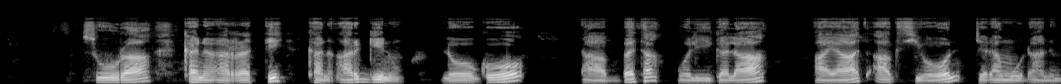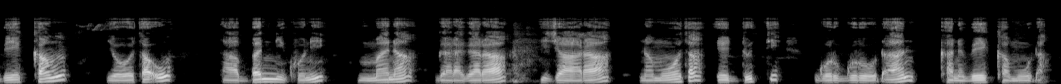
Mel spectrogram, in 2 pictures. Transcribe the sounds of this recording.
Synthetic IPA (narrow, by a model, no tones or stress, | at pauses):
suːɾaːkɐnɐɪrːɐt̪ːɪ | kʰɐnɐɾɡɪnʊ | lo̞ːɡoː | ᶑaːbːɐt̪ɐ | wɐliːɡɐlaː | ɐjaːt̪aːksɪjoːnd͡ʒɛᶑɐmuᶑaːnbe̞ːkːɐmʊ | jo̞ːt̪ɐʔʊ | ᶑaːbːɐnːɪkʰʊn | mɐnɐ | ɡɐɾɐːɡɐɾaːɪd͡ʒaːɾaː | nɐmo̞ːt̪ɐhɛd̪ːʊt̪ːɪ | ɡʊɾɡʊɾuːᶑaːŋ | kʰɐnbe̞ːkːɐmuːᶑɐ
